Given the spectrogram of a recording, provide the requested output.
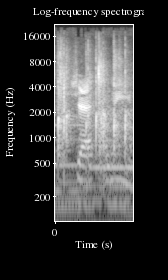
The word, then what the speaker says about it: Jacqueline: see what I mean Jacqueline rhymes with Queen Ethan oh don't get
